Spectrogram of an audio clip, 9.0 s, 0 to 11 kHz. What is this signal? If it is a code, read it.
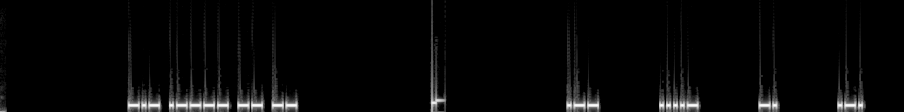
Morse code, heard as a keyed tone, about 36 wpm, spaced as for 18 wpm, 700 Hz. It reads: K1MM W4NR
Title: USA Call Signs - 4 Characters - 6x Character Spacing - 35wpm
